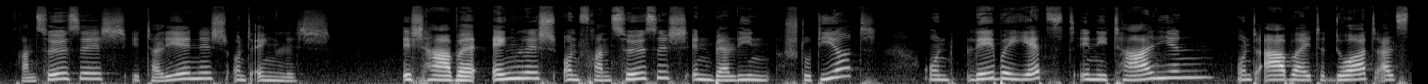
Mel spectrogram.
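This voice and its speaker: A middle-aged woman, a language teacher, reading a short scripted self-introduction very slowly and carefully. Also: fairly high pitch. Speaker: German teacher. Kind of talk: scripted monologue for a listening exercise.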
